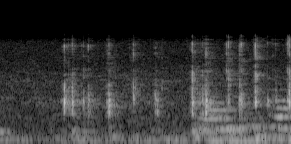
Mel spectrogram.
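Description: Soft keystrokes on a computer keyboard tap out a file name in short, irregular bursts, quiet and close, with a small cluster of faster presses near the end and no voices.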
